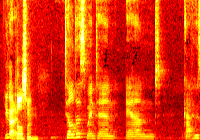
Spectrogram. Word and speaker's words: Tilda Swinton: Tilda Swinton.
